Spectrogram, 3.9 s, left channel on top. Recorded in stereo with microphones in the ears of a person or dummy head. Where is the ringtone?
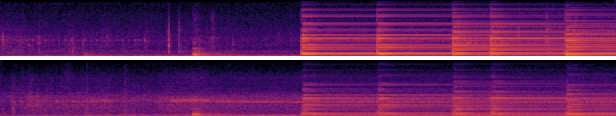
25° left (ahead or behind), 0.5 m.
